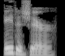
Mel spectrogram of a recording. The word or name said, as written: étagère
